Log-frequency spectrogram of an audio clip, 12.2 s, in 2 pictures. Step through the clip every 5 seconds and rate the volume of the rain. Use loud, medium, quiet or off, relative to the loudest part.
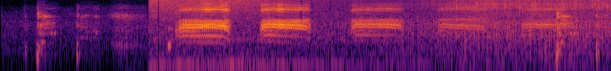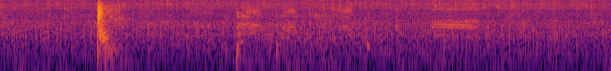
medium, loud, loud.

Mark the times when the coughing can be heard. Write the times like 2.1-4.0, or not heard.
0.2-1.8, 5.4-6.0, 8.3-9.8.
